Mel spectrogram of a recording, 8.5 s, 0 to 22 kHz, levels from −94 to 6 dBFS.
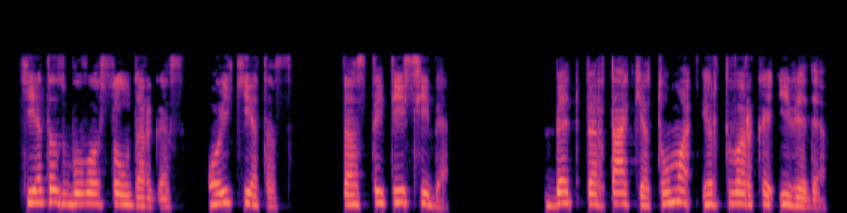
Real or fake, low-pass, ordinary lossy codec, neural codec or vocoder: real; 7.2 kHz; MP3, 64 kbps; none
